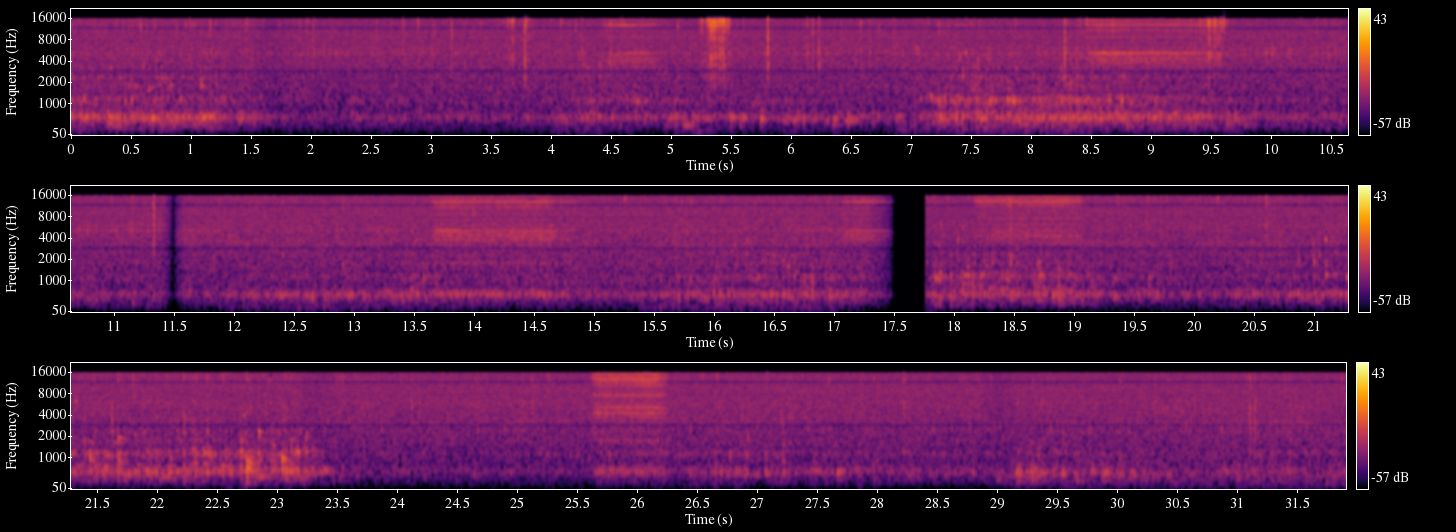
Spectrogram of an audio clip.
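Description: Scuba regulator exhaust bubbles gurgling underwater, heard through the camera housing, in bursts of a second or two every few seconds as the diver breathes out. The sound cuts out briefly twice.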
